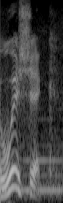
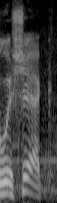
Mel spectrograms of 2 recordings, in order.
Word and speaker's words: Wishek: well it's the it's the wishick not the wishek the wishick that's what I'm told apparently I've been saying it wrong it's not actually supposed to be said like it's spelled it is not a wish it's a wish or a vishek something like that all right fire it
